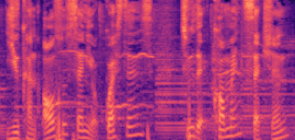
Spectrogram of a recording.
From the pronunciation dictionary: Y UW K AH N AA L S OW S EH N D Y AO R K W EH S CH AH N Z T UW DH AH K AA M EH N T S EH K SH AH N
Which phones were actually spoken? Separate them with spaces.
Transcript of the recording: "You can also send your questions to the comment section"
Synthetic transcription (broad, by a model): Y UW K AH N AA L S OW S EH N D Y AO K W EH S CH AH N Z T UW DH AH K AA M EH N T S EH K SH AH N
